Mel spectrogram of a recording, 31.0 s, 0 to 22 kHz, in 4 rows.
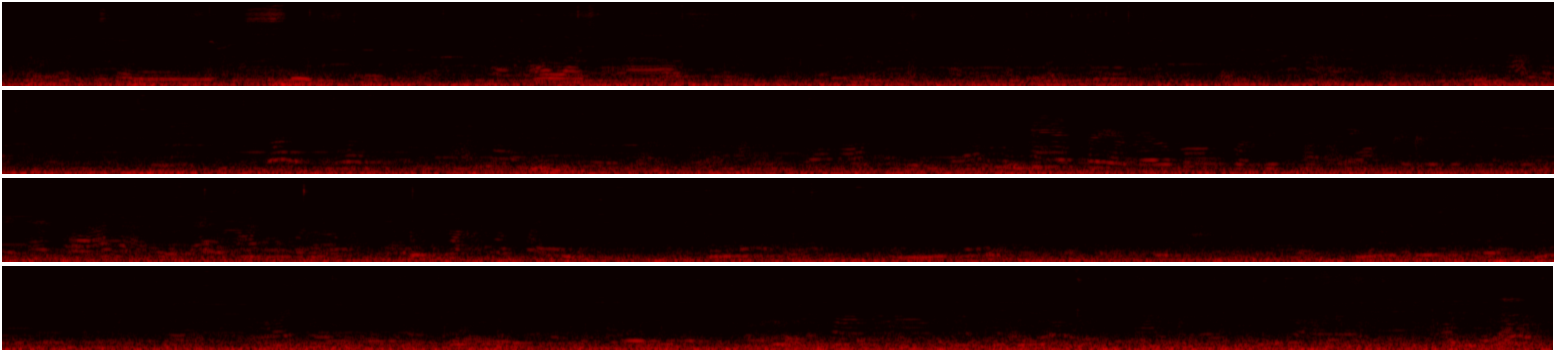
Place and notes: Concourse D, Georgia, USA - Waiting At The Gate
Waiting for a flight at gate D16 of the Hartsfield-Jackson Atlanta International Airport. You can hear all the typical airport sounds: lots of people walking back and forth, rolling suitcases, and various PA announcements from the surrounding gates.
This audio was captured with a special application that allows the user to disable all noise reduction and processing on the stock microphones of various android devices. The device used to capture the audio was a Moto G7 Play, and the resulting audio is surprisingly clear and lifelike. EQ was done in post to reduce some treble frequencies.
